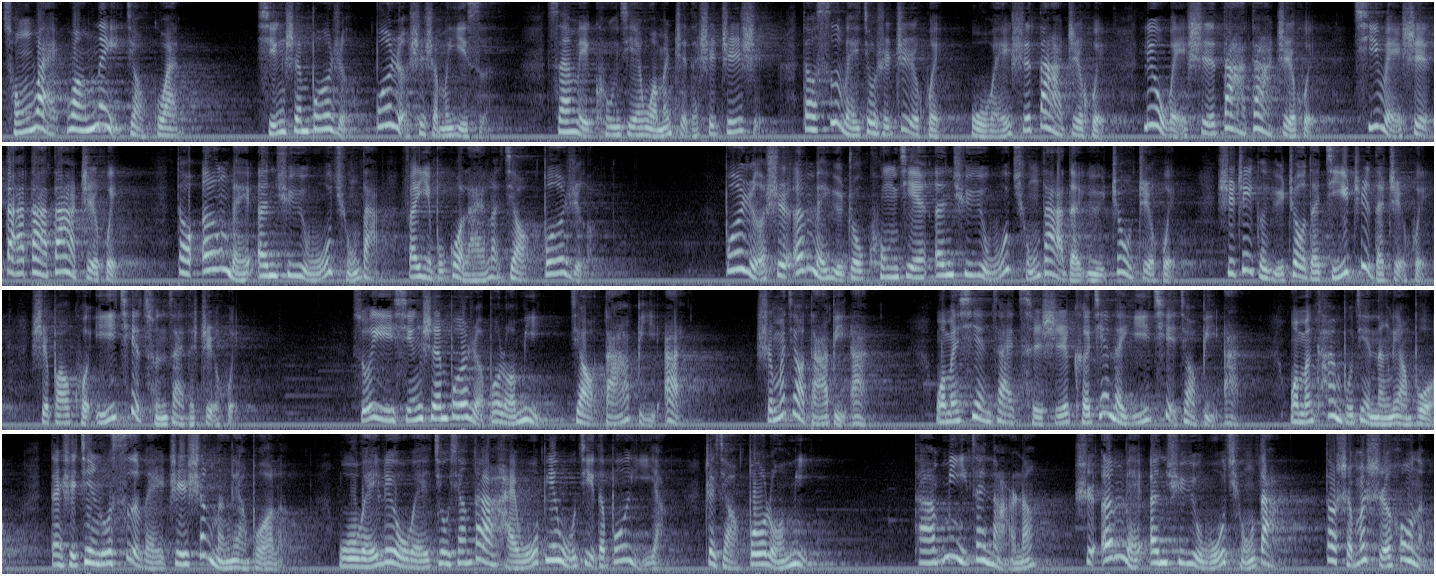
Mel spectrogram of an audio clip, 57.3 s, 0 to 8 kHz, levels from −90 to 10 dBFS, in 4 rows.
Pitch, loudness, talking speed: 170 Hz, -21 LUFS, 220 characters per minute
